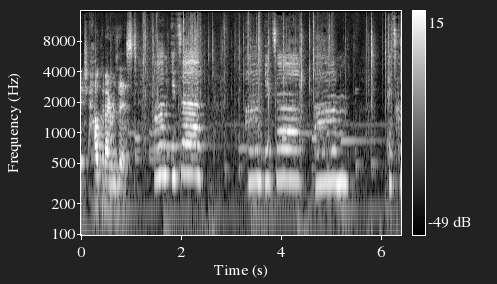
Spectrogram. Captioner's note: in high squeaky voice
